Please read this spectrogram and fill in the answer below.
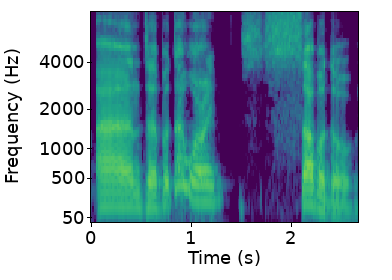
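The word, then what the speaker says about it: sábado: uh but don't worry sabado not sabardo okay so there i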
